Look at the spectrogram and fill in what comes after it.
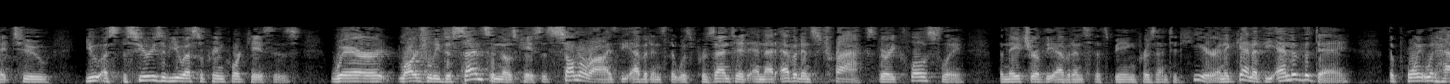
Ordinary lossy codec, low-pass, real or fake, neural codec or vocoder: MP3, 24 kbps; 7.2 kHz; real; none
